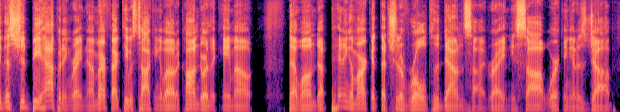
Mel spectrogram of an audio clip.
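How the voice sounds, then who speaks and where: A man with a thin, tinny voice light on bass, giving rambling, blunt, profanity-laced live trading commentary. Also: pushed and bright, smooth, no echo. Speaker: stock trading livestream host.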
